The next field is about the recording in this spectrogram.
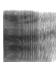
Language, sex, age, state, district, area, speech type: Urdu, male, 45-60, Uttar Pradesh, Mau, urban, conversation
